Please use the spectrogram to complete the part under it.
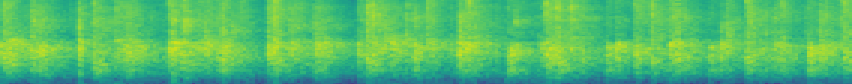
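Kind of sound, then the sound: crowd, round of applause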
